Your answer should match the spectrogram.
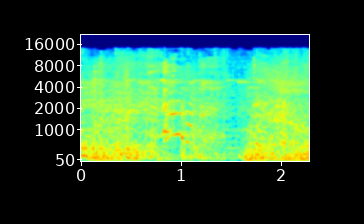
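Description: Film fight soundtrack: driving score music overlaid with smashing hit sound effects, with a crash about halfway through.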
